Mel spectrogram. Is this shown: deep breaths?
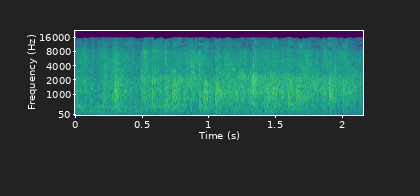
no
